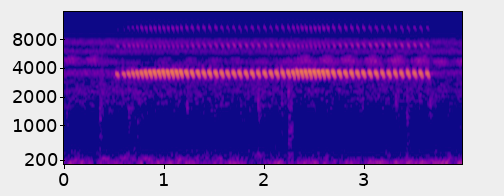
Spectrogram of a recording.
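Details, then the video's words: Natural cricket chirping: one steady, high-pitched trill of quick regular pulses lasting about three seconds, swelling slightly in the middle, against a quiet background. "Cricket Sound Effect"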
